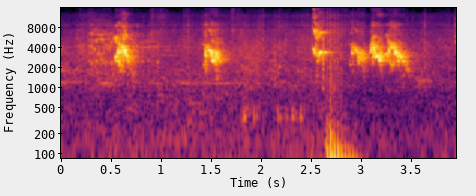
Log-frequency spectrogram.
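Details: Budgerigars in their aviary: a few brief, bright chirps spaced about a second apart, then a quick run of twittering notes, with a heavy low thud from movement partway through.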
